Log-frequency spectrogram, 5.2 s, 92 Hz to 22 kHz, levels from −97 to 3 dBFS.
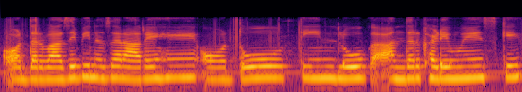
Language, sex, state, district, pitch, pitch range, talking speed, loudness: Hindi, female, Madhya Pradesh, Bhopal, 215 Hz, 205-220 Hz, 170 wpm, -16 LUFS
